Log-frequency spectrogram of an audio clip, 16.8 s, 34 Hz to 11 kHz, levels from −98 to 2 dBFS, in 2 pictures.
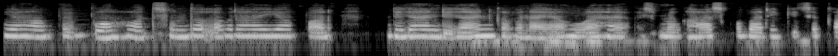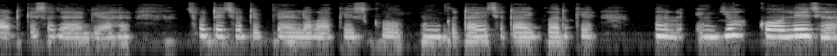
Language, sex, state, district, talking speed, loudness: Hindi, female, Bihar, Gopalganj, 135 wpm, -29 LUFS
